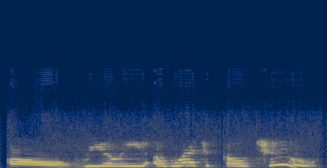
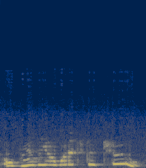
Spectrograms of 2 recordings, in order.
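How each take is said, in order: First: It is said at a relaxed, slower pace. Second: It is said quickly to fit the lips.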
